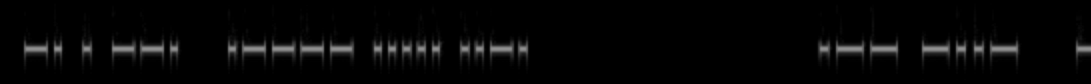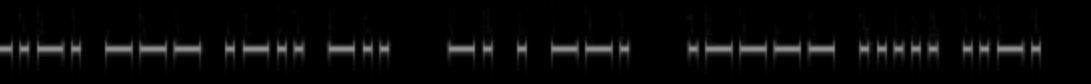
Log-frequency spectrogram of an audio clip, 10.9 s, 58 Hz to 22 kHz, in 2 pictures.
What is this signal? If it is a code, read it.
Morse code, heard as a keyed tone, about 36 wpm, 700 Hz. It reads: NEG 15F WX COLD NEG 15F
